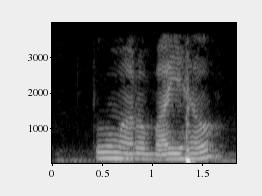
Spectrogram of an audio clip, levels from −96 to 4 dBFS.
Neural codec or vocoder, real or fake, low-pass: none; real; 3.6 kHz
